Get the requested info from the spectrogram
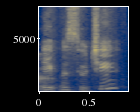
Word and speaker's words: Masucci: I don't know how to say her last name. Masuki? Makuki? From Garfunkel and Oates. It looks Italian. Kate Masuki? – Yeah. It's definitely Italian. Yeah, she... – Kate Masucci? Yeah, that's Kate Makuchi.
